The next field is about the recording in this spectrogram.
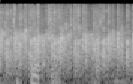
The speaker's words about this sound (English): Well, let's see how many of them applaud for Samm Levine, everybody.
